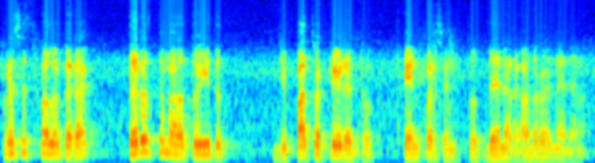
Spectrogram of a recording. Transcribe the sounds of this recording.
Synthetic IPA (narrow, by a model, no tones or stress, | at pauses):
pɾosesfɔlokəɾa | t̪əɾət͡st̪um̤alat̪oit̪ot̪ | d͡ʑipãt͡sʋaʈɾeɽet̪o | ʈenpəɾseɳʈt̪od̪eɽ̃aɾə̰ad̪əɾʋod͡znajd̪ena̰ɾ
